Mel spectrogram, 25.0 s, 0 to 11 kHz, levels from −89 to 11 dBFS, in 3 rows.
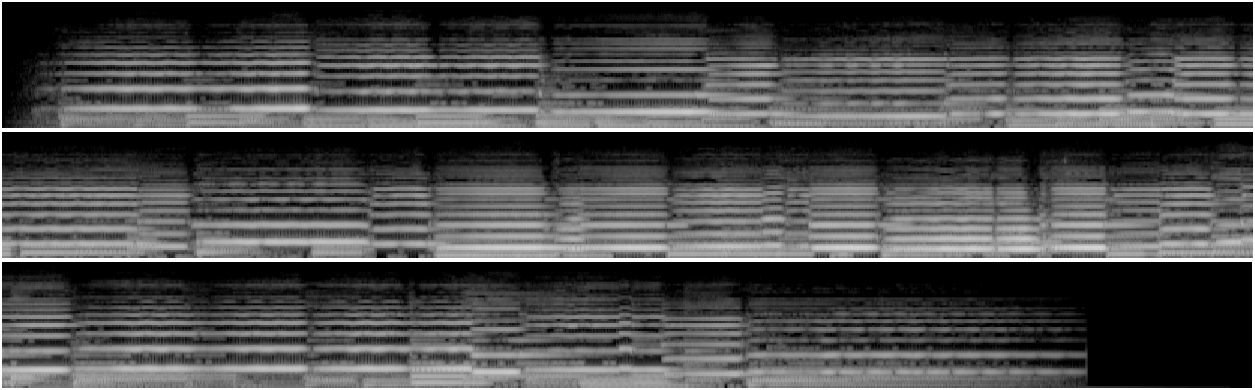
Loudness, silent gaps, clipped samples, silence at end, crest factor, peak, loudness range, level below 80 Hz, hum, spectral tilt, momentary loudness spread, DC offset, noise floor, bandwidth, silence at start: -18 LUFS; none; under 0.1%; 1.3 s; 16 dB; -2 dBFS; 7 LU; -46 dBFS; none; -9 dB/octave; 13 LU; under 0.1%; -41 dBFS; 6.2 kHz; 0.4 s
